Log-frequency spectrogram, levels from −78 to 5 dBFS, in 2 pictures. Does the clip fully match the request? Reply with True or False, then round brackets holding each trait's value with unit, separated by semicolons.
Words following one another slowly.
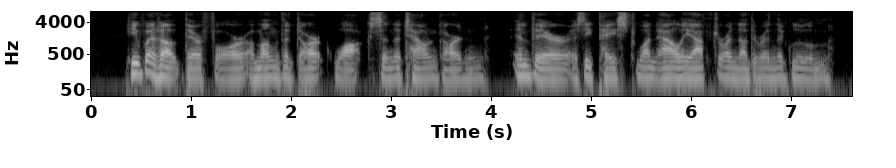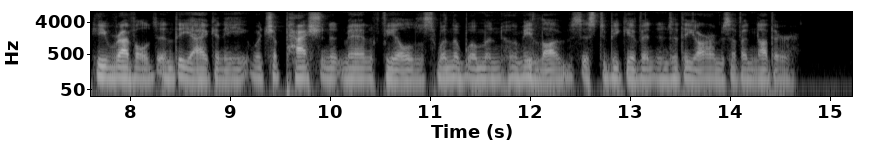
False (195 wpm)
